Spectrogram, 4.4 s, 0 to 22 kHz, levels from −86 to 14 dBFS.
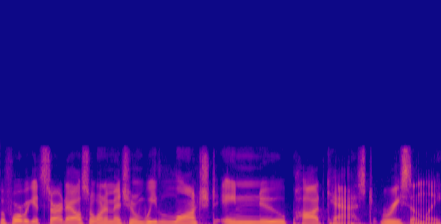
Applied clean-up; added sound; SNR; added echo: none; none; none; none.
